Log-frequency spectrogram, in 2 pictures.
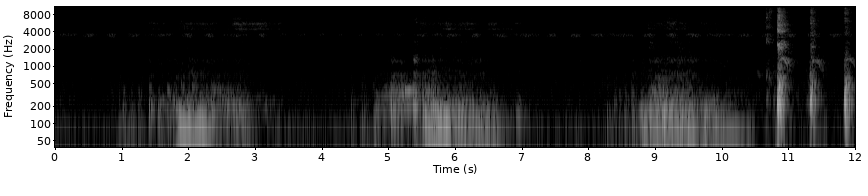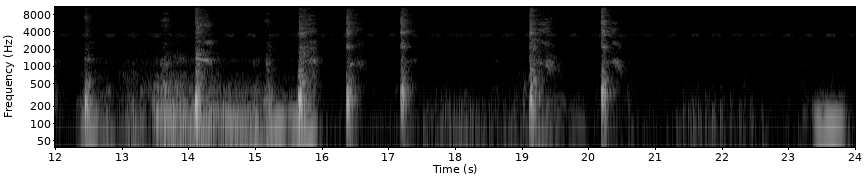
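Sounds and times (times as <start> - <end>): person snoring: 1.4 - 3.4, 4.8 - 6.9, 8.7 - 10.3, 12.4 - 15.8, 23.4 - 24.0
person coughing: 10.7 - 12.7, 13.6 - 14.6, 15.6 - 17.5, 19.1 - 19.6, 20.2 - 20.6.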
